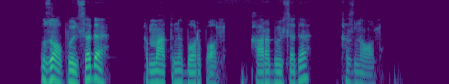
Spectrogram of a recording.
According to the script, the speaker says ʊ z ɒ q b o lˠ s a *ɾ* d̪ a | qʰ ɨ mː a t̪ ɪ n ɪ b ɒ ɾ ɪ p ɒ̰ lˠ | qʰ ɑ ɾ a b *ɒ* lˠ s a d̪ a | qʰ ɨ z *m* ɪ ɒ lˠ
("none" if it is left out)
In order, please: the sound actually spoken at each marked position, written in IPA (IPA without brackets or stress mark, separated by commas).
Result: none, o, n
